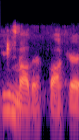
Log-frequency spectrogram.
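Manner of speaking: put-on casual, offhand, tossed-off everyday tone. Imitating how someone else casually said the curse: imitating a casual curse. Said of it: "And then just so casual".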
